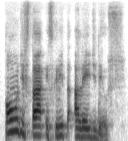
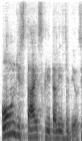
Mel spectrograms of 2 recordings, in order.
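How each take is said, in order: First: "Onde está escrita a lei de Deus?" drawn out slowly, weight on "Onde"; slow solemn question. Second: Said in the usual way. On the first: Shown as a demonstration. Preacher poses the big question to the audience, slow and weighty. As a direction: lean on "Onde" and let the question hang.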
